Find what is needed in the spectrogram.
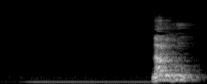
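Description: A dog barks once, loudly and briefly, about one and a half seconds in.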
